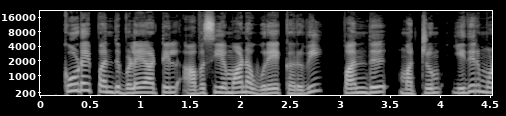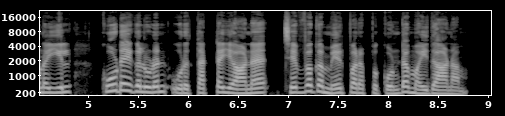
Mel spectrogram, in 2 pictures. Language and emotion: Tamil, neutral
